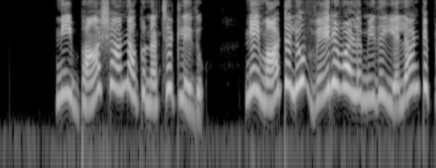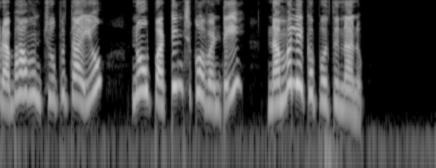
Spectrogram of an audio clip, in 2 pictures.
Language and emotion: Telugu, angry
